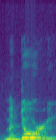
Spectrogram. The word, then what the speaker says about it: Midori: that Tim's color is green, and this little dog, her name is Midori, and that means green in Japanese. Oh, that is cool. How do you say it again? Midori. Midori? Mm-hmm.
